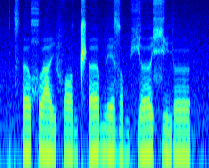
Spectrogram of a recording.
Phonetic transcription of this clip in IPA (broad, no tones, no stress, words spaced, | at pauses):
t͡sʼə χʷaːi̯fɔːdt͡ʃʼɜ be zɔbçəː ɕijɵ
